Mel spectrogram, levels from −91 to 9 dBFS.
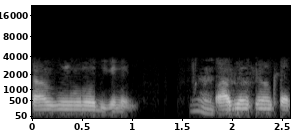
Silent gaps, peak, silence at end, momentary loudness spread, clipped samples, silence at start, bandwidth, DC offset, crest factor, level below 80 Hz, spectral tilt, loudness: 1.27-1.44 s; -8 dBFS; 0 s; 13 LU; under 0.1%; 0 s; 3.8 kHz; under 0.1%; 18 dB; -72 dBFS; -7 dB/octave; -25 LUFS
